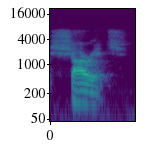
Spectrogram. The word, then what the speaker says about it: Saric: How about Sharich? Sharich, there you go. And it's spelled not at all like how it sounds.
